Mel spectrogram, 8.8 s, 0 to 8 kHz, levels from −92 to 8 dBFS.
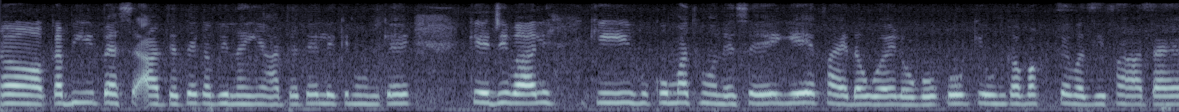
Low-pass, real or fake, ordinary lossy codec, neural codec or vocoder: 7.2 kHz; fake; none; vocoder, 44.1 kHz, 128 mel bands every 256 samples, BigVGAN v2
